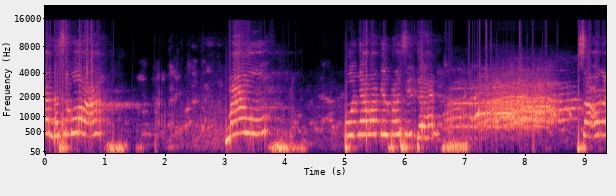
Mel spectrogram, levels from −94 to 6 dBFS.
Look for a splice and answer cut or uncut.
uncut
